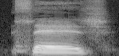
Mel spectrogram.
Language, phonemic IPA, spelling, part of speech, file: Navajo, /ɬèːʒ/, łeezh, noun, Nv-łeezh.ogg
- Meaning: dirt, dust, soil, ashes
